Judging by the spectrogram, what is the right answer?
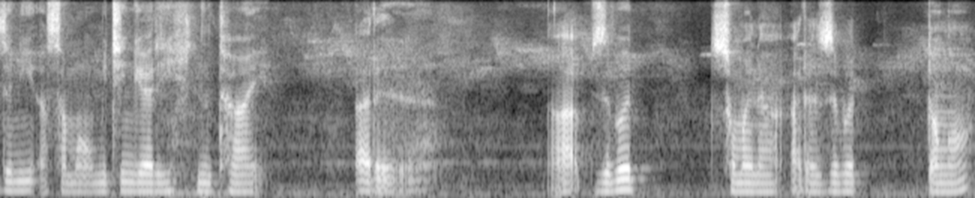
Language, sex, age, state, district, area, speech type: Bodo, male, 18-30, Assam, Udalguri, urban, spontaneous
